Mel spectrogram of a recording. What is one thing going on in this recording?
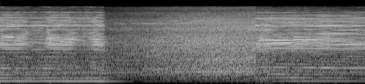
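An angle grinder briefly winds down and spins back up.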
